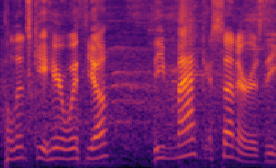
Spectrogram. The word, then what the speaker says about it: MAC Center: The MAC Center is the correct pronunciation here, right?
